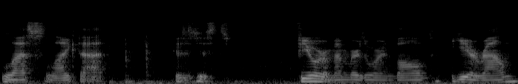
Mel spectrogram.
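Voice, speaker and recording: A man speaks in a fairly low pitch with monotone, flat intonation and audible room echo. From Belgium. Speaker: drumline instructor. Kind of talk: casual interview.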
